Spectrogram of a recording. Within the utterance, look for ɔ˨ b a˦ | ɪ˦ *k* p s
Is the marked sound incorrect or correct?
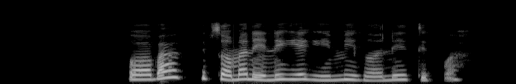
incorrect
